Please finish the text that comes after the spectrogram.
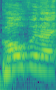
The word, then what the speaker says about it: Boveda: Now, before we even get started, Boveda, but I'm going to say what I always been saying, Boveda, but Boveda is the correct way to pronounce it.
